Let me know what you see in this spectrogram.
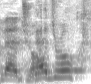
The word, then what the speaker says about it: Vedral: It's like every year now we have Noah Vedral, is how you pronounce it? – Noah Vedral.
